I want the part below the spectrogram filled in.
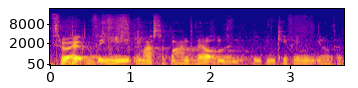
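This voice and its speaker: A man's voice: low-pitched, monotone, brisk. A man with a broad Scottish accent answering formally as an expert witness at an inquiry. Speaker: flood risk and drainage consultant giving evidence. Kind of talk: formal question-and-answer evidence at a planning inquiry. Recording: echoey hall with clear background noise.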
